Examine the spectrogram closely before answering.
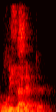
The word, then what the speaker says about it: Le Center: The gentleman that same with Le Center, no, Lee Center. Yeah. It's always Le Center. Yeah. I've And got. always That's where LeSueur. our shop is in Le Center. Le Center. Lee Center.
